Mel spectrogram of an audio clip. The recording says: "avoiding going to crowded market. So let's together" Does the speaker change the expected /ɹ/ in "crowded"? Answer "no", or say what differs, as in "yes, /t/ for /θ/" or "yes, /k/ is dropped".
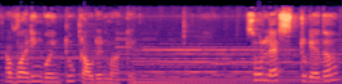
yes, /l/ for /ɹ/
